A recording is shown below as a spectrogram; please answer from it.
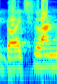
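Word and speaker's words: Deutschland: ये डॉइचलैंड में भी आता है, ठीक है, डॉइचलैंड, चुस,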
